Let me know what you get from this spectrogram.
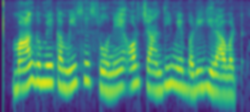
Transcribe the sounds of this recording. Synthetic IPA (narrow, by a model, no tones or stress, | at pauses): mãːŋɡmẽkɐmisesoːneɔːɾt͡ʃãːnd̪imẽbɐɽiɡɪɾaːʋəʈ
